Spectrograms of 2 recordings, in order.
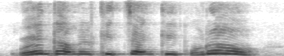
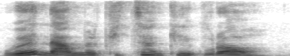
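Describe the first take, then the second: First: Much higher dainty lady voice; mimicking a lady. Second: Said in the usual way. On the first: Kim mimicking the haughty schoolgirl for laughs, high and dainty. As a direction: chirp it like a prim young lady. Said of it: "정말 꾀꼬리 같은 소리를 내었다". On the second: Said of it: "꾀꼬리 같은 소리".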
